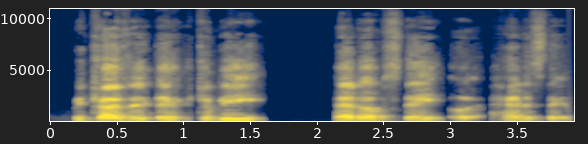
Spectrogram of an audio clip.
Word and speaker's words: Hedastate: mac a-u-d-i-o-m-a-c-k and uh my name is spelled h-e-d-a-s-t-a-t-e head of state you know what i'm saying it should be head of state but you know how we talk yeah word the flip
